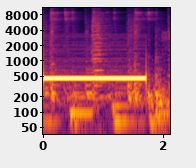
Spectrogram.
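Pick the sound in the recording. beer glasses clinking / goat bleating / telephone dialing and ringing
telephone dialing and ringing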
